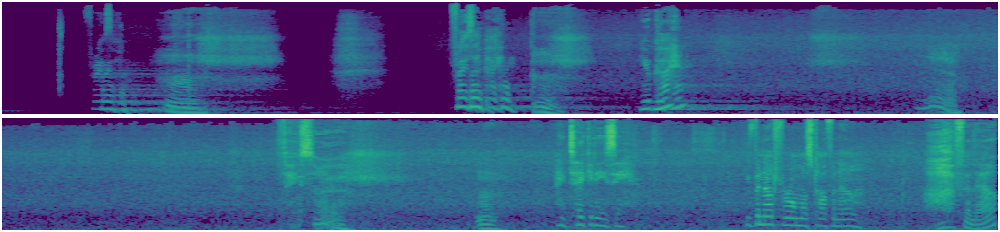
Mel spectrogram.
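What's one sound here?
A young woman calls out with concern.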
